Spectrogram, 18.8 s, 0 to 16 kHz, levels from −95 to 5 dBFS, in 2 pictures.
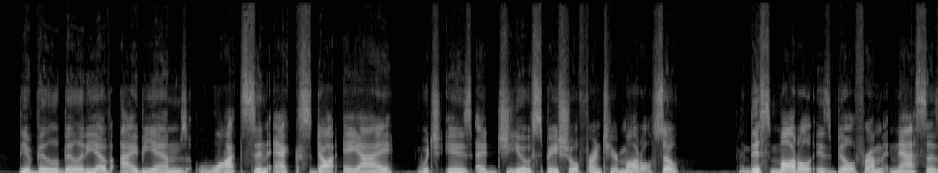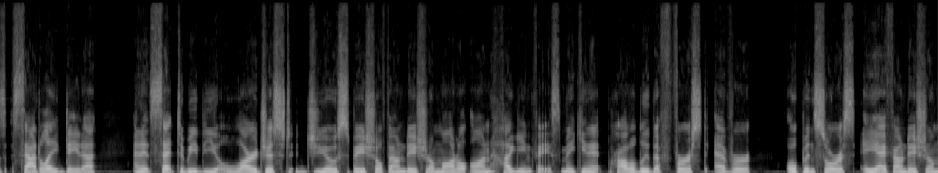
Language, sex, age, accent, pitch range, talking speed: English, male, 20-39, American, 105-130 Hz, 135 wpm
